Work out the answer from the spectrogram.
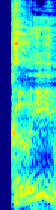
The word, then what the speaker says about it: Khalid: But Khalid was singing his entire set.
